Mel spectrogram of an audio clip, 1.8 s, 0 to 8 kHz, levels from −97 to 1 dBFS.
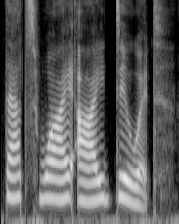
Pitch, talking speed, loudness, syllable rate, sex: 220 Hz, 165 wpm, -16 LUFS, 3.6 syllables/s, female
